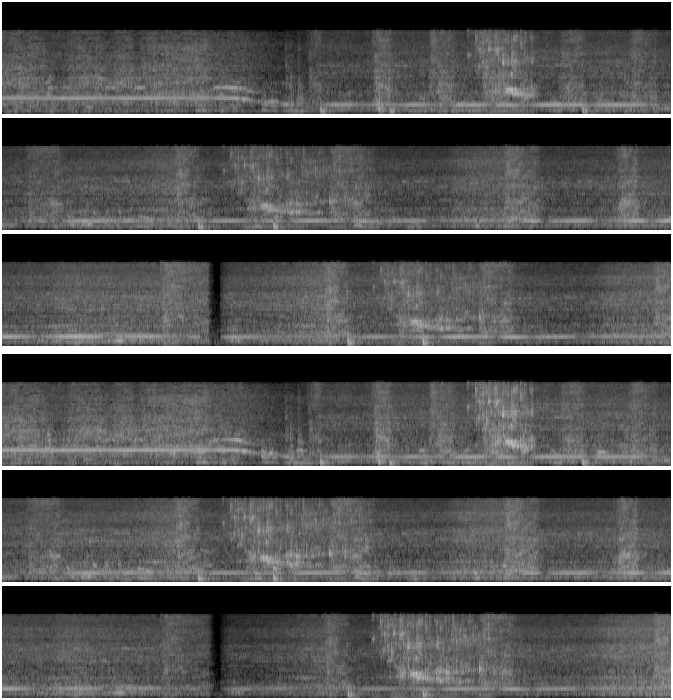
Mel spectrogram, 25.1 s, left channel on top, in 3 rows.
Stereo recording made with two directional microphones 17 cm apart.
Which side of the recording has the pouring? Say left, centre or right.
right.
